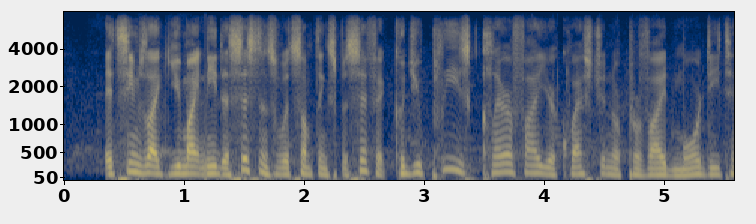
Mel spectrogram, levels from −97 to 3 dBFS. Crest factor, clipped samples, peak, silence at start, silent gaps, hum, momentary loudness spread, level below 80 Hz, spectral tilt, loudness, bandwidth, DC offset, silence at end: 18 dB; under 0.1%; -10 dBFS; 0.35 s; none; none; 8 LU; -52 dBFS; -5 dB/octave; -29 LUFS; 7.6 kHz; under 0.1%; 0 s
